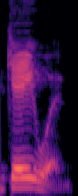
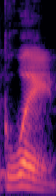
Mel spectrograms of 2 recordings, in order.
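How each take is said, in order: First: The first part sounds like the word 'gay'. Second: The first part sounds like a short 'guh'. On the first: The speaker calls it wrong. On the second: The speaker calls it right. "now it's the Gawain, of course"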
